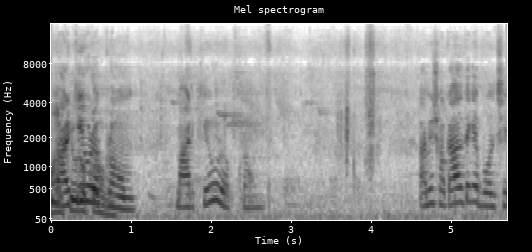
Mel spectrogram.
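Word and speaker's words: Mercurochrome: হবে এইখানে রেখে দেওয়া হয়েছে যদি পড়ে যায় মার্কিউরক্রম বলো ওই কি উচ্চারণটা মার্কিউরোক্রম মার্কিউরোক্রম আমি সকাল থেকে বলছি একটু দাও লাল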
